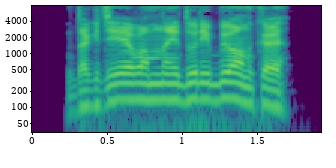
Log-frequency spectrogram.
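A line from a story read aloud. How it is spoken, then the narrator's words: Yelled. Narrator (Russian): заорал я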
